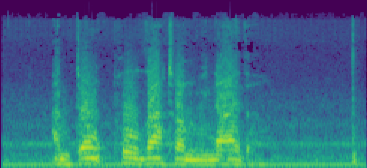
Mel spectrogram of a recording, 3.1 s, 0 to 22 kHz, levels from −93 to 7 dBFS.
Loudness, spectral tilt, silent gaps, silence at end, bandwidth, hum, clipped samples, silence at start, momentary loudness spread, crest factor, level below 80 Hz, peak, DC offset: -10 LUFS; -7 dB/octave; none; 0 s; 14.5 kHz; none; under 0.1%; 0.05 s; 17 LU; 10 dB; -34 dBFS; 0 dBFS; under 0.1%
